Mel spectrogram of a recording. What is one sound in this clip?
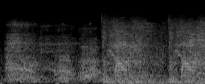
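A heavy blade strikes with a loud metallic clash.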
